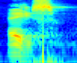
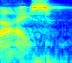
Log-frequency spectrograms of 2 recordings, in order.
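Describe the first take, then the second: First: The vowel sounds like 'ay' as in 'day'. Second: The vowel sounds like 'eye' as in 'ice'. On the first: The speaker calls it wrong. "it says you pronounce that first word, ace" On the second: The speaker calls it right. "most people that I've known that knew a little bit of Greek pronounces it ice"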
